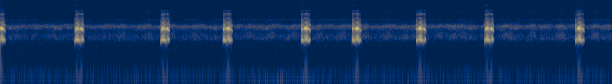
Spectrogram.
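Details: Wild Kawamura's rice frog calling from paddies along the Kamo River, Itoshima, Japan: loud, rasping croaks roughly every two-thirds of a second, nine in six seconds, with a quiet frog chorus buzzing underneath.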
